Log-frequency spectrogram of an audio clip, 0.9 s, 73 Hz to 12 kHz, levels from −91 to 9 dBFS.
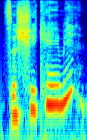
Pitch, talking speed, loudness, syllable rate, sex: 260 Hz, 275 wpm, -13 LUFS, 6.2 syllables/s, female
